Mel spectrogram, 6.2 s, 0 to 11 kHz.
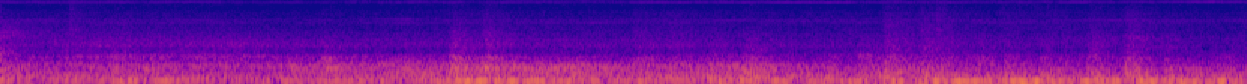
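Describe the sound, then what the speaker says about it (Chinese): Nanhai Tram Line 1 rolling into its terminal station, a steady low rumble of wheels and motors inside the car with slight swells in loudness, no talk. "列车即将到达终点站林业东站，请全部乘客带齐行李物品下车。"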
